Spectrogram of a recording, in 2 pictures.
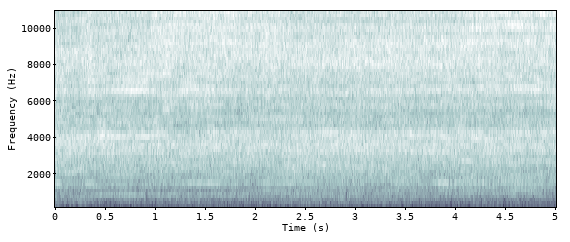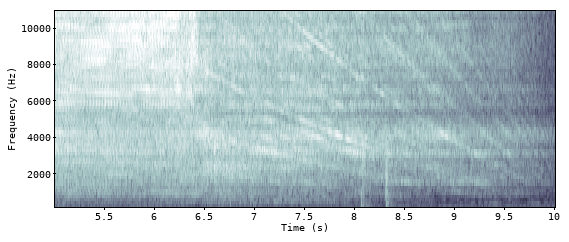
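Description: Corded circular saw cutting an angle across a wooden deck board, running steadily under load. About six and a half seconds in the cut ends and the blade winds down with a falling whine, with a single knock near the end.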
